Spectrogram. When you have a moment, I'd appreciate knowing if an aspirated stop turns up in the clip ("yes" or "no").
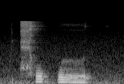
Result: yes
